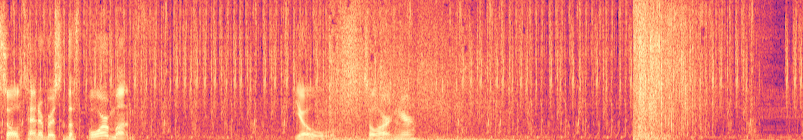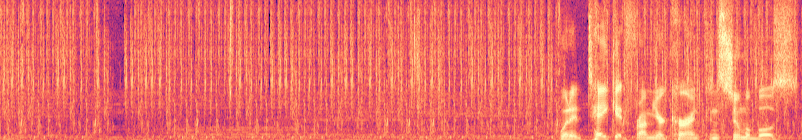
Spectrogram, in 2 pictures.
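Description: A man talks with animation close to a microphone.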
